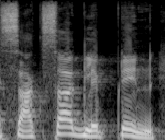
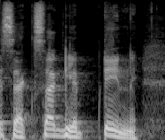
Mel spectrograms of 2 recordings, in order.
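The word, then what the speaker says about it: saxagliptin: तीसरा एग्जांपल है साक्साग्लिप्टिन, स्पेलिंग है SAXA, बाकी ग्लिप्टिन GLIPTIN, जुड़ करके बनेंगे साक्साग्लिप्टिन।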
